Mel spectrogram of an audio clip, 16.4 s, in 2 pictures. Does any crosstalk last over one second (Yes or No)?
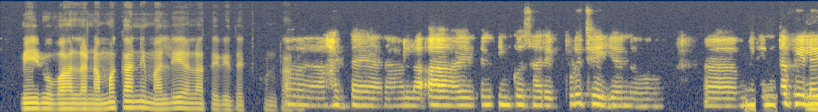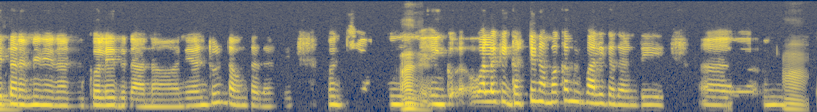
No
